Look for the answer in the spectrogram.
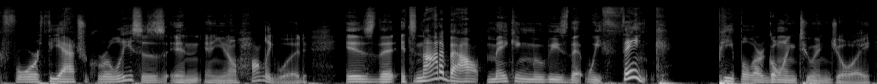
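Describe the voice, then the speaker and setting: A man talks off the cuff like the host of a live show, opinionated and slangy. His pitch moves around a lot as he slips into imagined quotes. The sound is dry and close, with casual, conversational phrasing. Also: dry recording.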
